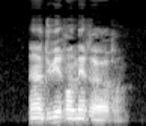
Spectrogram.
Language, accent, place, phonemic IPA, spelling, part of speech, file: French, France, Lyon, /ɛ̃.dɥi.ʁ‿ɑ̃.n‿e.ʁœʁ/, induire en erreur, verb, LL-Q150 (fra)-induire en erreur.wav
- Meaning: to mislead, to throw off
